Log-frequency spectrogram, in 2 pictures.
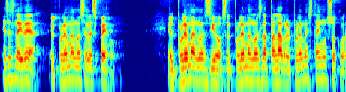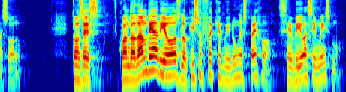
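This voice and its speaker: A man's voice: mid-range voice, steady tone, brisk, gravelly. A man preaching a sermon in Spanish-language church style, emphatic, asking rhetorical questions and varying his pace.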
